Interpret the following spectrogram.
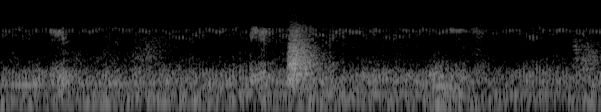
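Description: Near silence: room tone in a quiet church, with one brief soft sound about three seconds in.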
